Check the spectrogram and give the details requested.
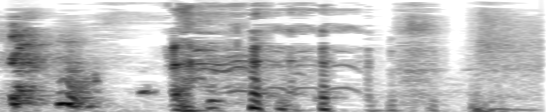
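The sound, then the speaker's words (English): Several harsh, wet coughs burst out in quick succession, irregular and loud, with some throaty, laugh-like breaths mixed between them. “And then you tear it away so you can cough.”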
